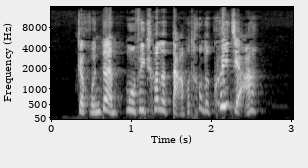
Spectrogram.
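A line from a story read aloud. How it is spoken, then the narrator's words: Old gunner cursing angrily. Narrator (Chinese): 从未失手的老炮手愤怒的破口大骂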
